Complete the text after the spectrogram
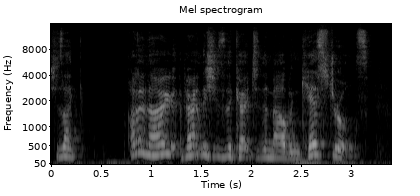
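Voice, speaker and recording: A woman speaks with an Australian accent at a medium pitch and lively intonation. The recording is very clean, the background silent. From Victoria, Australia (Mornington Peninsula). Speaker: former professional athlete. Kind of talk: interview. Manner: loud.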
